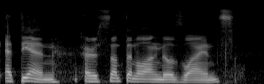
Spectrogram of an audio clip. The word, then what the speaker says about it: Etienne: Oh, by the way, it is pronounced Etienne. Etienne? Etienne. Now in France. That it's was pronounced wrong. Now, no, you had it at one point, but in France it's like Etienne, or some shit.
